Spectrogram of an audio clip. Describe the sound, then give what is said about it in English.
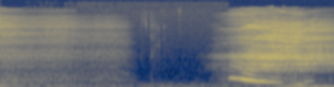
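A deep breath drawn in through the nose during a guided relaxation exercise: a soft airy hiss, a brief quiet pause, then a louder, rushing intake of air. The breath is faint and alone, with no talking. “So let's inhale through our nose.”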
